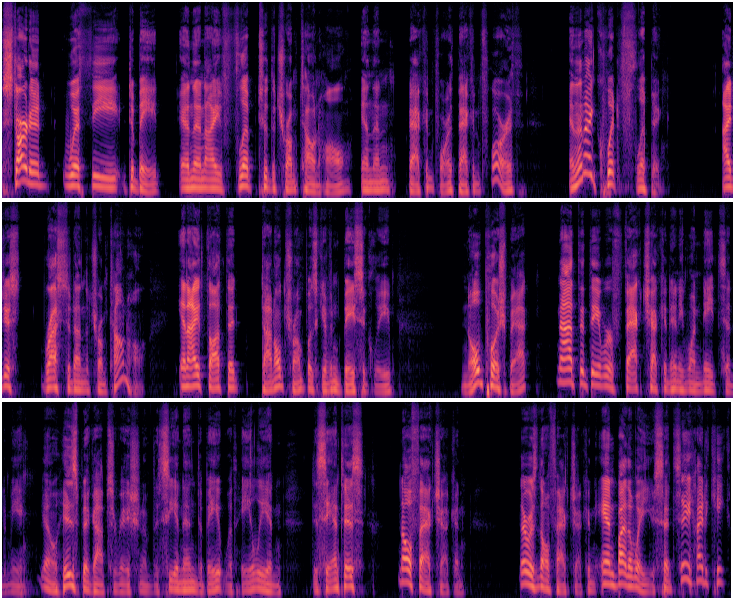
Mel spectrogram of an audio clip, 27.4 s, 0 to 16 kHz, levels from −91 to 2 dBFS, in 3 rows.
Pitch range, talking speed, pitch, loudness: 95-140 Hz, 190 wpm, 110 Hz, -27 LUFS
